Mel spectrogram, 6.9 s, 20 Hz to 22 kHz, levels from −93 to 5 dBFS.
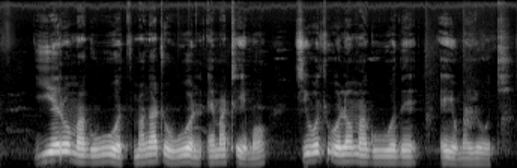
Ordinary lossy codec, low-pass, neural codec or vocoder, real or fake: none; none; none; real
